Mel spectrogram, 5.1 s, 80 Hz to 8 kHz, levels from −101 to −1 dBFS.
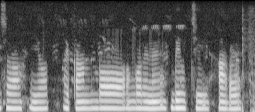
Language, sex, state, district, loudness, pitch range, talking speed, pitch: Chakma, female, Tripura, Unakoti, -15 LUFS, 180-190 Hz, 115 wpm, 185 Hz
